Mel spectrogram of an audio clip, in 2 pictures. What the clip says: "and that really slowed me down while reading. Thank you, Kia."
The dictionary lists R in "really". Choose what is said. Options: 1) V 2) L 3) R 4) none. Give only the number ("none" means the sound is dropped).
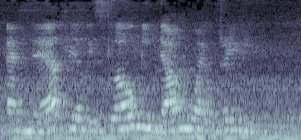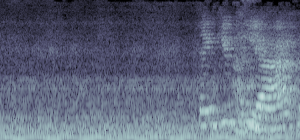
2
